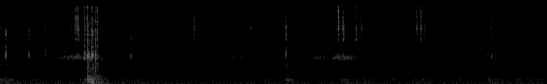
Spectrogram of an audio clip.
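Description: A needle scraping and picking at a brittle dalgona sugar-honeycomb candy, making faint, irregular clicks and scratches.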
